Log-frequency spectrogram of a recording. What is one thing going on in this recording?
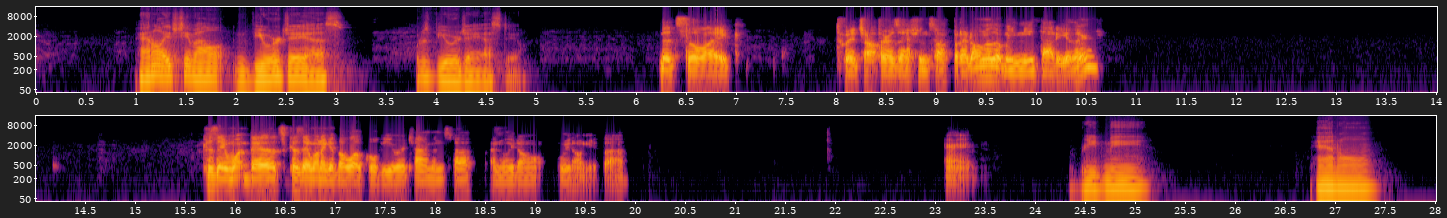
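A man talks calmly through a microphone on an online call.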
